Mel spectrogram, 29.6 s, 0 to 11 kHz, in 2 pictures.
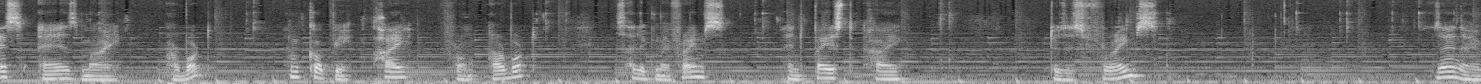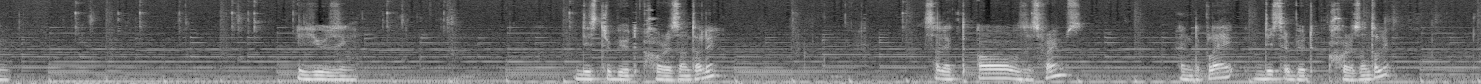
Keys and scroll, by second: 3.5 ctrl+c, 7.8 ctrl+v, 9.3 Return, 11.2 space, 28.5 ctrl+shift+h.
